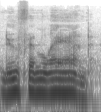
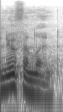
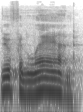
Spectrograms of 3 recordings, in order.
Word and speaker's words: Newfoundland: That's how they pronounce it, Newfoundland. So I get up to the location. Wait a minute, Newfoundland. Yeah, as opposed to Newfoundland. Got it. It's Newfoundland.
